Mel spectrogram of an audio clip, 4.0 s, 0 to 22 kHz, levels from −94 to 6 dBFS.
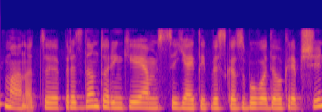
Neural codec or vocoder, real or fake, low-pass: none; real; 7.2 kHz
